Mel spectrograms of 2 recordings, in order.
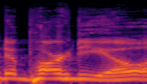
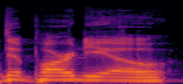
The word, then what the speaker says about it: Depardieu: I said Depardieu. That was a very Turkish moment. Gerard Depardieu is how you say it in Turkish.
